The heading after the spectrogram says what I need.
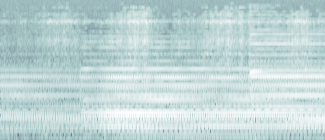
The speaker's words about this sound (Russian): часы на стене напугали своим боем.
